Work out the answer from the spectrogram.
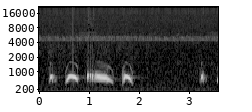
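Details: Low mellow coos from a spotted dove, a new bird in decoy training: a brief note, a rounded coo, a long quavering coo and a short final note, then a pause before another phrase begins.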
